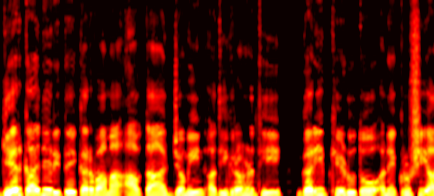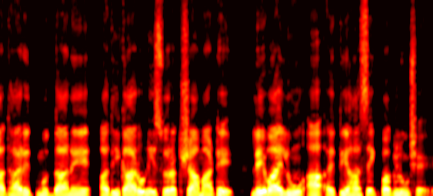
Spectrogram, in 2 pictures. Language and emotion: Gujarati, neutral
